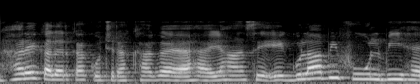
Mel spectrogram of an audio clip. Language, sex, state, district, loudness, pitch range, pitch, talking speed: Hindi, female, Maharashtra, Washim, -15 LUFS, 195-240 Hz, 210 Hz, 200 wpm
